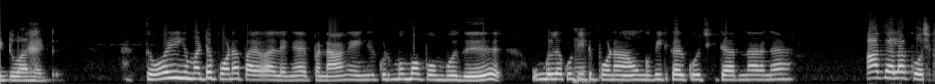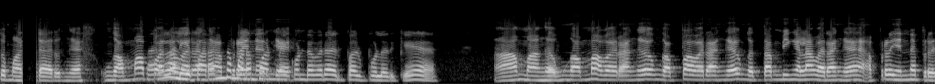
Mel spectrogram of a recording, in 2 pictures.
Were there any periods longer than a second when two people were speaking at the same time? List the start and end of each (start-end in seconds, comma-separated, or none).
10.8-12.2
